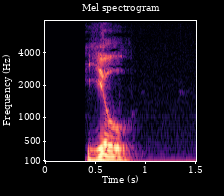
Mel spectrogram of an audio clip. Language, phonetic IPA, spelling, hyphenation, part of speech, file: Bashkir, [jɯ̞ɫ], йыл, йыл, noun, Ba-йыл.ogg
- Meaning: year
